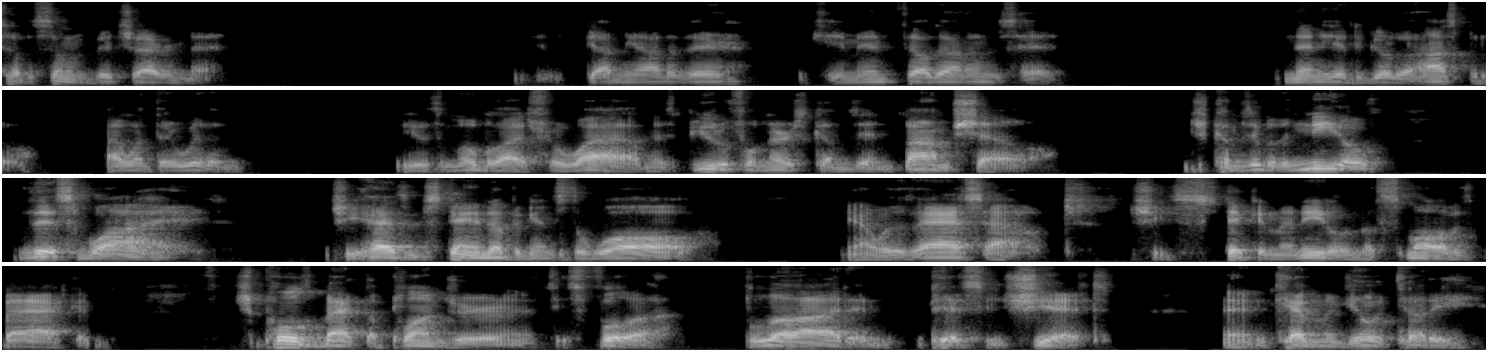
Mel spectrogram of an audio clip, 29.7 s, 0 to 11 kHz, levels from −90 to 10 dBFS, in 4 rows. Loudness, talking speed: -27 LUFS, 200 wpm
